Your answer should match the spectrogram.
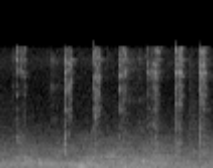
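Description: Metal spoon and fork clinking and scraping on a ceramic plate, a run of light clicks in quick succession over background chatter.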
